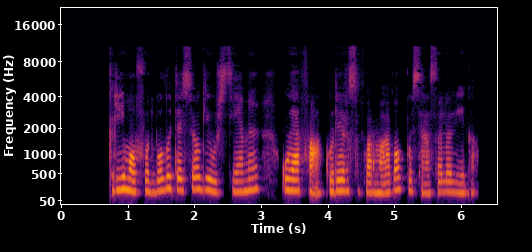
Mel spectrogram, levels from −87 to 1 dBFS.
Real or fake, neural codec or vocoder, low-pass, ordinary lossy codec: fake; codec, 44.1 kHz, 2.6 kbps, SNAC; 10.8 kHz; MP3, 48 kbps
